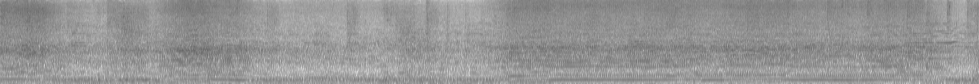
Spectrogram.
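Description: Engines of monster trucks from the Mad El Toro Loco gang roaring steadily as they drive off into the desert, a continuous loud throaty drone with slight pitch shifts and no talk.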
